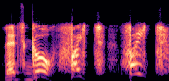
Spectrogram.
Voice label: round losing, gendermerie male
